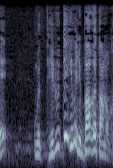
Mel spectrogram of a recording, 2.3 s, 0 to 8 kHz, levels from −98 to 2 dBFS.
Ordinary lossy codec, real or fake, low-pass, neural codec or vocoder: none; real; 7.2 kHz; none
